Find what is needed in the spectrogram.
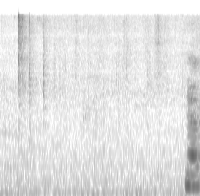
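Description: Scissors snipping the tip off a pipette: one short, sharp snip with a faint tick just after.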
